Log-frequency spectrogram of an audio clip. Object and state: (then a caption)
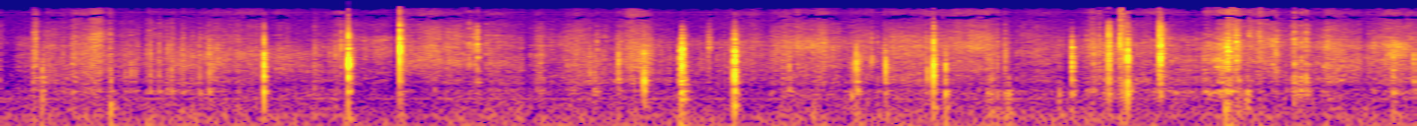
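Sheet of printer paper being crinkled. A thin white sheet of printed printer paper is folded and crinkled between the fingertips of both hands. A continuous soft rustle is broken by sharp, bright crackles and snaps that die away instantly, with almost no low end.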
